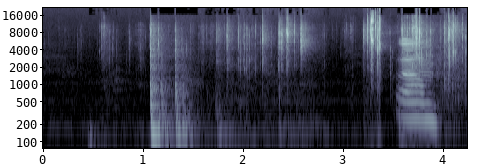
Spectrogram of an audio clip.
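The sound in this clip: A snack wrapper crinkles as it is torn open, with one sharp crackling burst followed by shorter rustles between stretches of people talking.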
